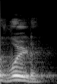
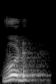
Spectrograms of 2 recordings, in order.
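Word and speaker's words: would: यहां पर जो है एल जो है साइलेंट होता है। क्यों होता है उसके ऊपर हम इतना टेंशन नहीं ले रहे हैं क्योंकि एग्जाम पास में आ गई है। इसे हम पढ़ेंगे शुड और वुड।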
